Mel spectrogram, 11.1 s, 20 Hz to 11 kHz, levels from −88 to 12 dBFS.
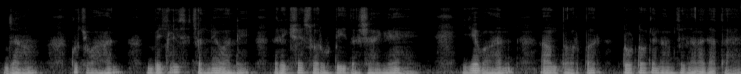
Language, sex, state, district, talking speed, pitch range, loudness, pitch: Hindi, male, Bihar, Kishanganj, 135 wpm, 80-95 Hz, -36 LUFS, 85 Hz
